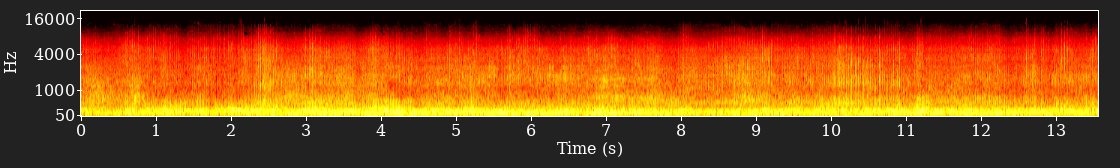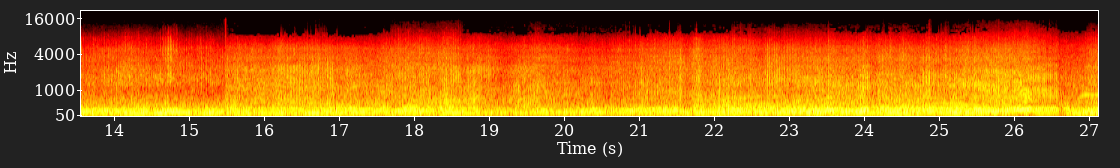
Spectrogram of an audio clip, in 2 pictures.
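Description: Several motocross dirt bikes racing together through a corner, their engines running loudly and overlapping, rising and falling as riders throttle through the turn and pass.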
